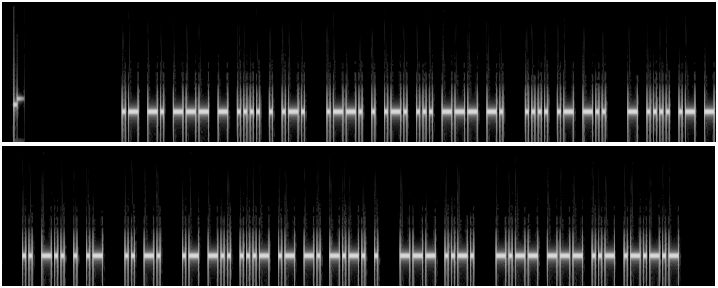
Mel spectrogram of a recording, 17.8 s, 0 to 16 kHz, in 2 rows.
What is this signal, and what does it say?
Morse code, heard as a keyed tone, about 30 wpm, 700 Hz. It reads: ANOTHER PERSON HAD THAT IDEA IN ADVANCE OF YOU.
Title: Sentences from Top 1400 Words 30wpm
